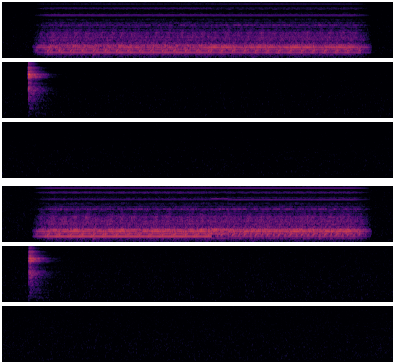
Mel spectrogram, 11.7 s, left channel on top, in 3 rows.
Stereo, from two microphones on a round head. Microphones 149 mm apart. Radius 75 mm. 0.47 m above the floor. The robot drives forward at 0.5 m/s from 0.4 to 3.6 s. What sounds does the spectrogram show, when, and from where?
4.2 s a clink: 65° left (ahead or behind), 3 m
